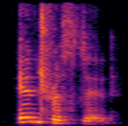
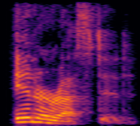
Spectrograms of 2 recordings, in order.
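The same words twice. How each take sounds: First: The first T is kept in three syllables. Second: The first T is dropped in four syllables. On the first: "the more common pronunciation is interested, as three syllables" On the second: "The first T is gone"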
